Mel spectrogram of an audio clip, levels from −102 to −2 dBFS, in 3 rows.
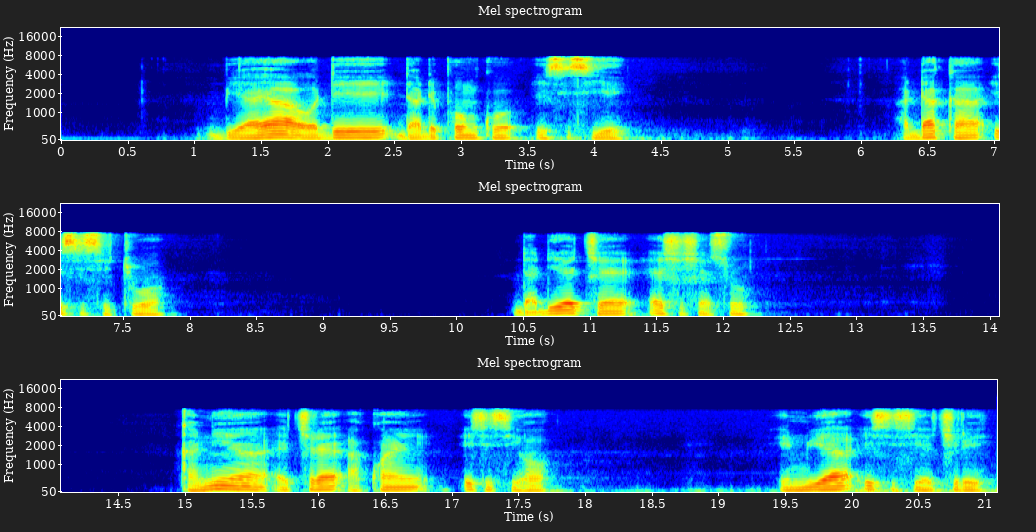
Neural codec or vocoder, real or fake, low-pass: none; real; 7.2 kHz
